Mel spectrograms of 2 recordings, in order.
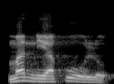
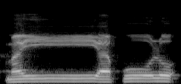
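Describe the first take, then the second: First: The n is pronounced clearly before the y. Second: The n merges into a nasalized y sound. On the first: The speaker calls it wrong. "Yang ini kagak beres nih yang begini nih" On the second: The speaker calls it right. "bener nih yang begini nih"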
